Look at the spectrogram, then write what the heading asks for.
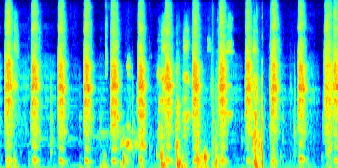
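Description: Quick, rhythmic dog-like panting, breathy huffs repeating steadily about once or twice a second, moderately loud with no talking over it.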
